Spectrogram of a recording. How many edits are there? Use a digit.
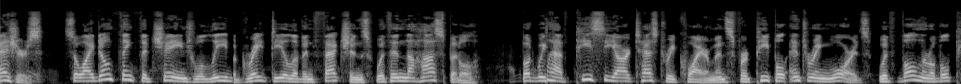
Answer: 2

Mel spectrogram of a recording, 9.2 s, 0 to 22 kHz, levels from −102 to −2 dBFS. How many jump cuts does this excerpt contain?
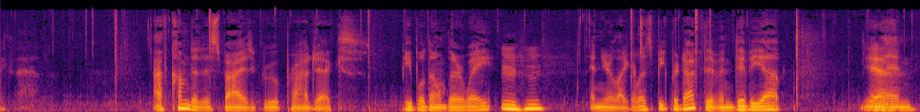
4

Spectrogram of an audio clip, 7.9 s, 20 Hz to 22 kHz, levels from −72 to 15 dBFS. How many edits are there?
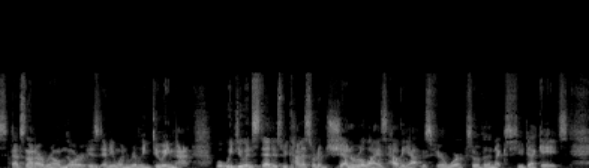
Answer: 0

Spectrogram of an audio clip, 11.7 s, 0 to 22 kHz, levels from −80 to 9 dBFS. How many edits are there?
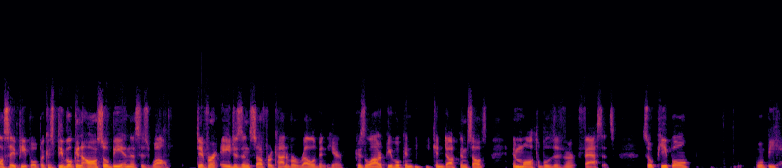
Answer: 0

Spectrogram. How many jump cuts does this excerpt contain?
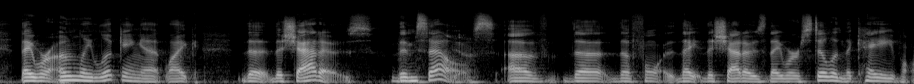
0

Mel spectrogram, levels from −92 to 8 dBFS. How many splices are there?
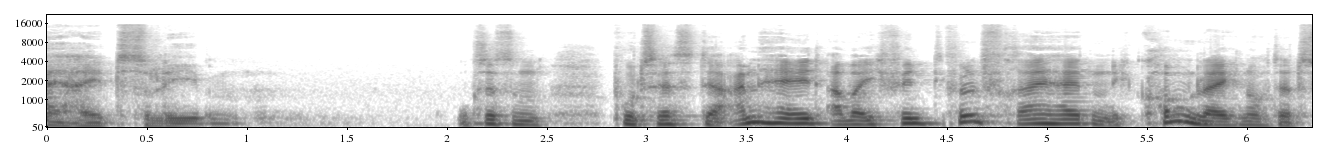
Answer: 2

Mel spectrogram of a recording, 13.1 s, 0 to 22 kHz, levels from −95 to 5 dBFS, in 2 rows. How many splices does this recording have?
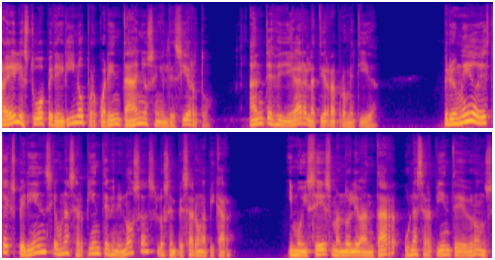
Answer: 0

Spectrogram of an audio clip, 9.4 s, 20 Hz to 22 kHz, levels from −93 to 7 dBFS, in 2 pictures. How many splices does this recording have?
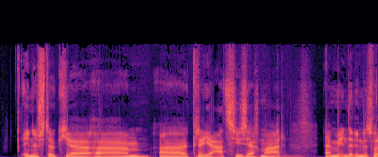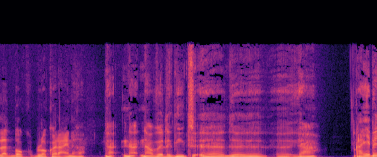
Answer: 0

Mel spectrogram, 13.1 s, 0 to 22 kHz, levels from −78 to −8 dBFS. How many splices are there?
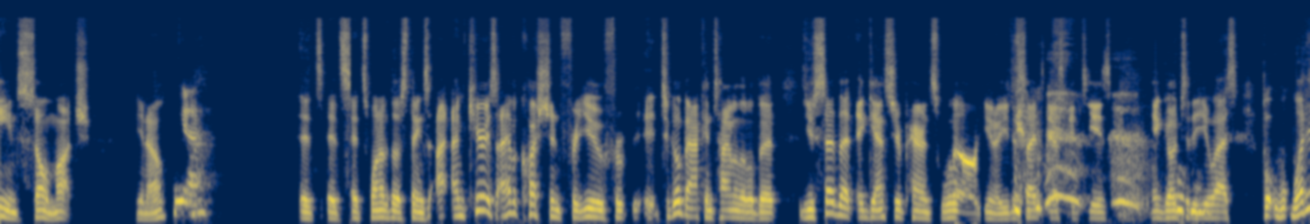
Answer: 4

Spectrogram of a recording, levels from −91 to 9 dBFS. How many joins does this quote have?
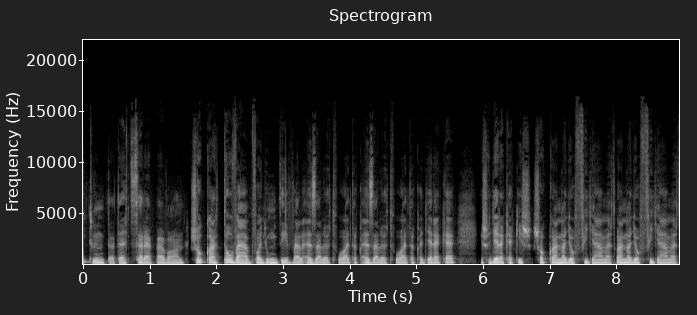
3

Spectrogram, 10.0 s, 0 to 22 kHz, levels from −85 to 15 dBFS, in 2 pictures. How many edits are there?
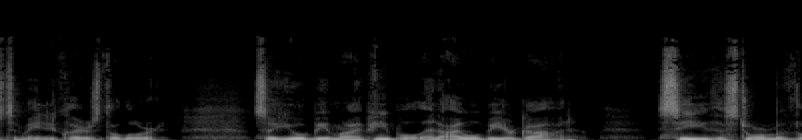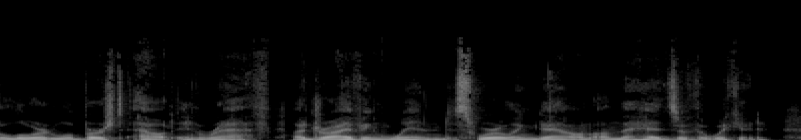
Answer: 1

